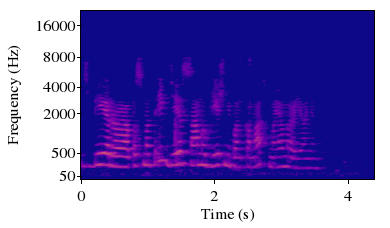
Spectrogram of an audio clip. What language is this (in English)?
Russian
